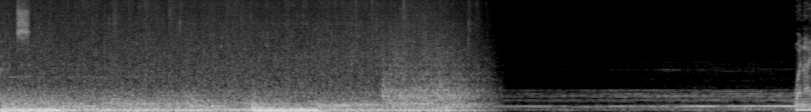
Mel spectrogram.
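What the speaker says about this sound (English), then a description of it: "I heard pearls of thunder and other tones which nature utters only in her wildest moods" A wild thunderstorm: heavy rain and deep rolling thunder build for several seconds, then cut off sharply, leaving a quieter low rumble before the rain swells again near the end.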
